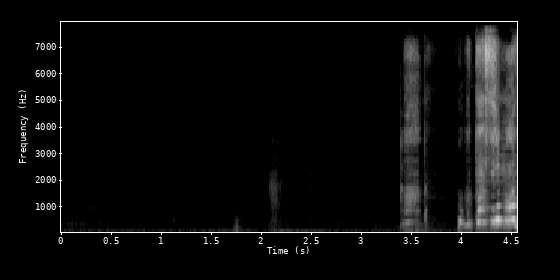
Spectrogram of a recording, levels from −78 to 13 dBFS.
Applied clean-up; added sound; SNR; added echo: neural mask model DeepFilterNet 3.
